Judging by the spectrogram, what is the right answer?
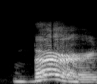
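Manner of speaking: "bird" hit hard and leaned on. Speaker announces emphasizing a word, then puts heavy stress on bird. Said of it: "I'm going to emphasize this word".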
